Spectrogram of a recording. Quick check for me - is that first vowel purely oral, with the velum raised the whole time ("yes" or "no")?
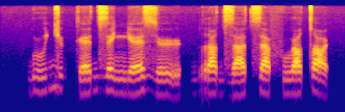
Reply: yes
